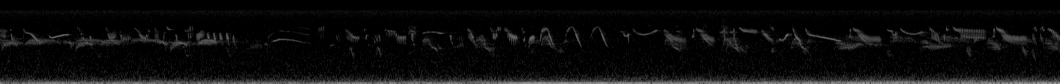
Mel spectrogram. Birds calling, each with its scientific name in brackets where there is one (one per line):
Red-billed Leiothrix (Leiothrix lutea)
Eurasian Skylark (Alauda arvensis)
